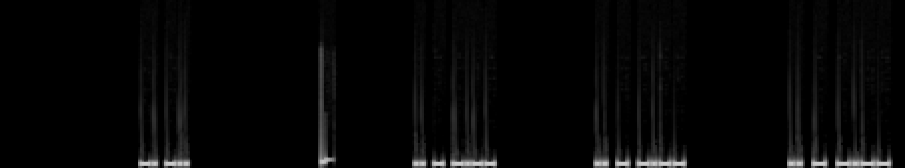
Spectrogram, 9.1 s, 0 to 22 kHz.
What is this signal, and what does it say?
Morse code, heard as a keyed tone, about 33 wpm, 700 Hz. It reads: ND ITY ITY ITY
